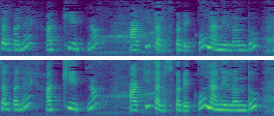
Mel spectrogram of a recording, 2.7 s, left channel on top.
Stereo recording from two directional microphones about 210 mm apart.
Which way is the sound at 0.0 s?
45° right (ahead or behind).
